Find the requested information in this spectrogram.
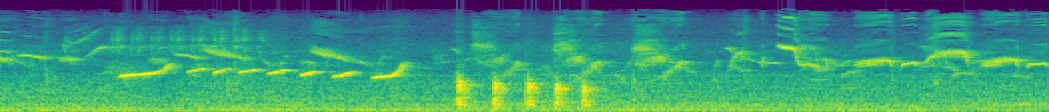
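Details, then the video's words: Chinese hwamei, large and yellow-legged with a yellow bill, singing a descending run of short whistles, then a burst of rapid harsh chattering pulses, then high varied whistled notes. "Chim Họa Mi Hót Vẩy Đuôi Khướu"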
